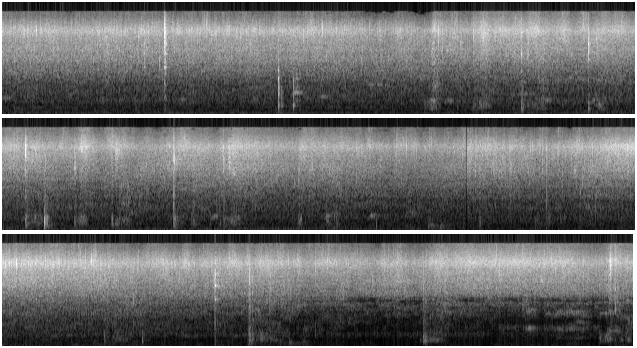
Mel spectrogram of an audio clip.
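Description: Chicken livers sizzling in a nearly dry wok, with a steady frying hiss. The livers are stirred throughout, with sharp clicks of the utensil against the pan every second or two.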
